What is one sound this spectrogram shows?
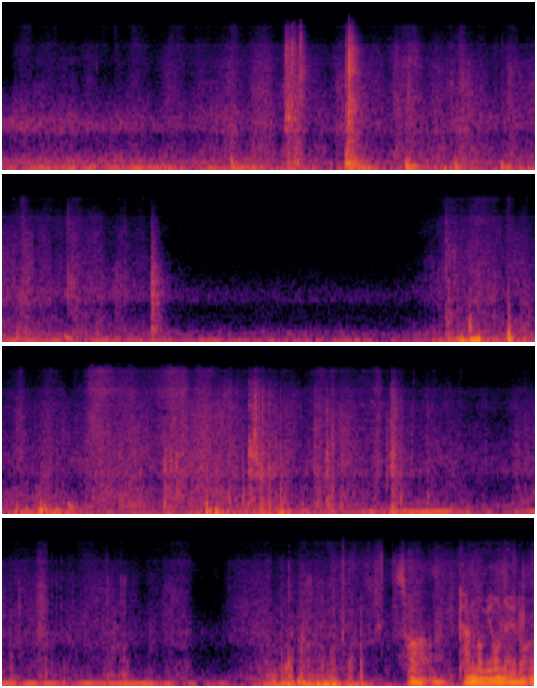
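Footsteps crunch over debris on the floor.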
